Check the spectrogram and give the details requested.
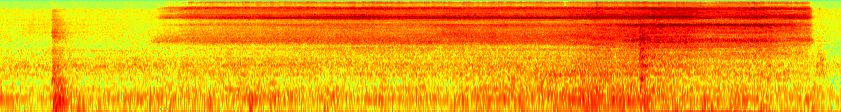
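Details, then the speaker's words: Doctor demonstrating pressurized metered-dose inhaler with spacer: brief puff of inhaler spray, then long, slow, airy exhalation through the spacer's filter; correct technique for one breath, keeping medication in the lungs. "if you're using two Puffs so I will give you a demonstration of of one breath so we spray we keep a Tight"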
